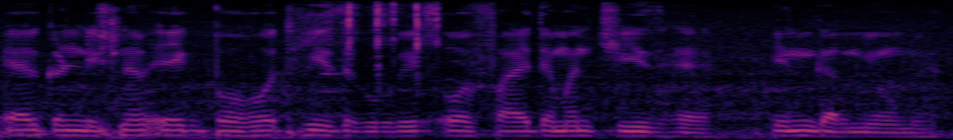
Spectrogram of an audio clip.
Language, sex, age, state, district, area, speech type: Urdu, male, 18-30, Delhi, East Delhi, urban, spontaneous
